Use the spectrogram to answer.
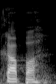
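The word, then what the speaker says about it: kappa: Pronounced as कापा pronounced as इसको हम लोग क्या बोल देते हैं?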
